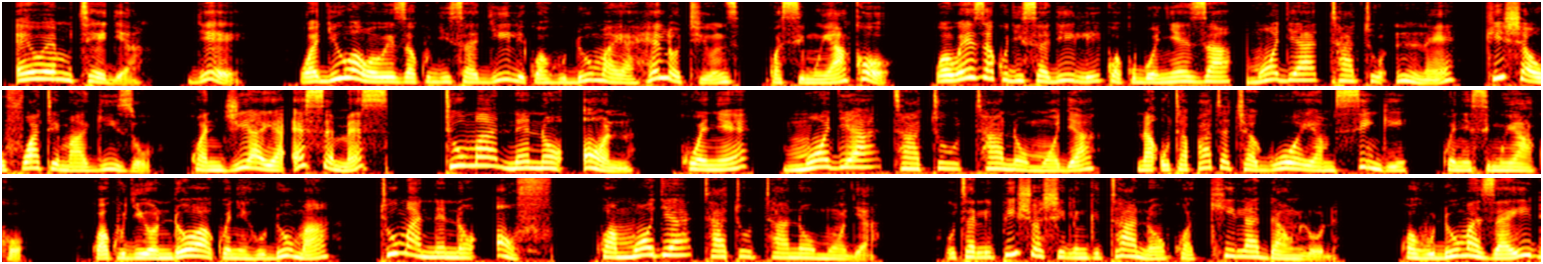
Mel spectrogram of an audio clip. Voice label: Swahili F Narration; voice-over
